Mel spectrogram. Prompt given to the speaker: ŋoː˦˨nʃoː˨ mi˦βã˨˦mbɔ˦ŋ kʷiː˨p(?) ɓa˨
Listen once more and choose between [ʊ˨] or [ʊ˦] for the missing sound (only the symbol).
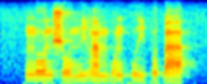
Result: ʊ˦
